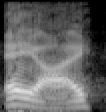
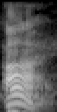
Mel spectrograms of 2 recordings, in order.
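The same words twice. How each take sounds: First: The name is pronounced the English way. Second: The name is pronounced the Hebrew way. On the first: The speaker calls it wrong. "You don't say Ai in Hebrew" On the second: The speaker calls it right. "It's Ai"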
